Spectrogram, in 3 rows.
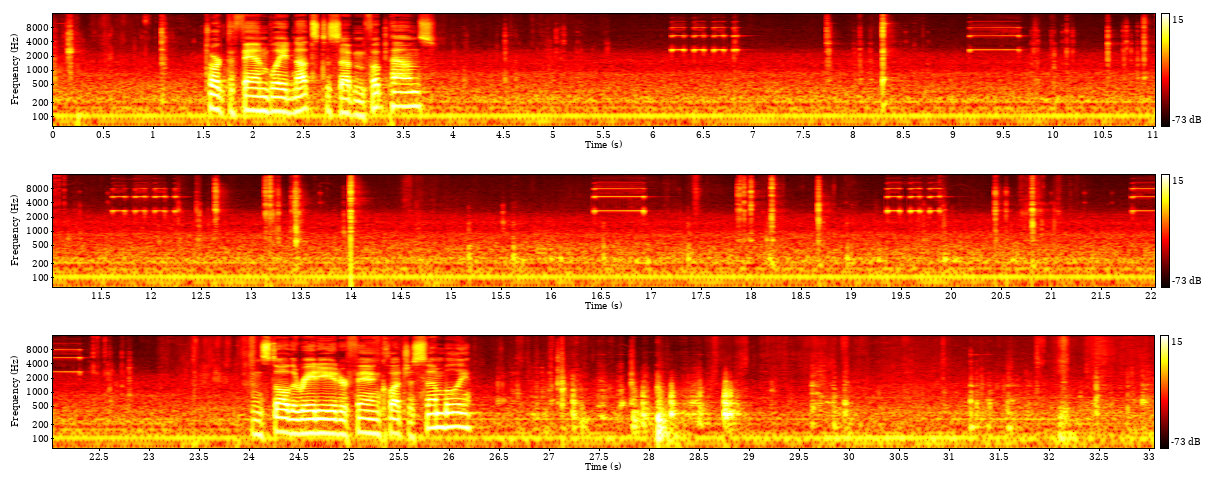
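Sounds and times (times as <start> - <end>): torque wrench beeps: 6.2 - 7.0, 9.2 - 9.8, 11.6 - 12.4, 16.4 - 17.1, 19.4 - 20.0, 21.8 - 22.4.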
